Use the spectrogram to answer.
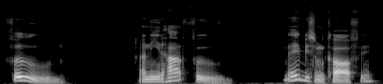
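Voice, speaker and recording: A woman voicing a tired, hungry drifter man, a vague but proud handyman who talks in low, halting short phrases. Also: sing-song, darkish tone, dry recording, exaggerated voice. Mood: bargaining.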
